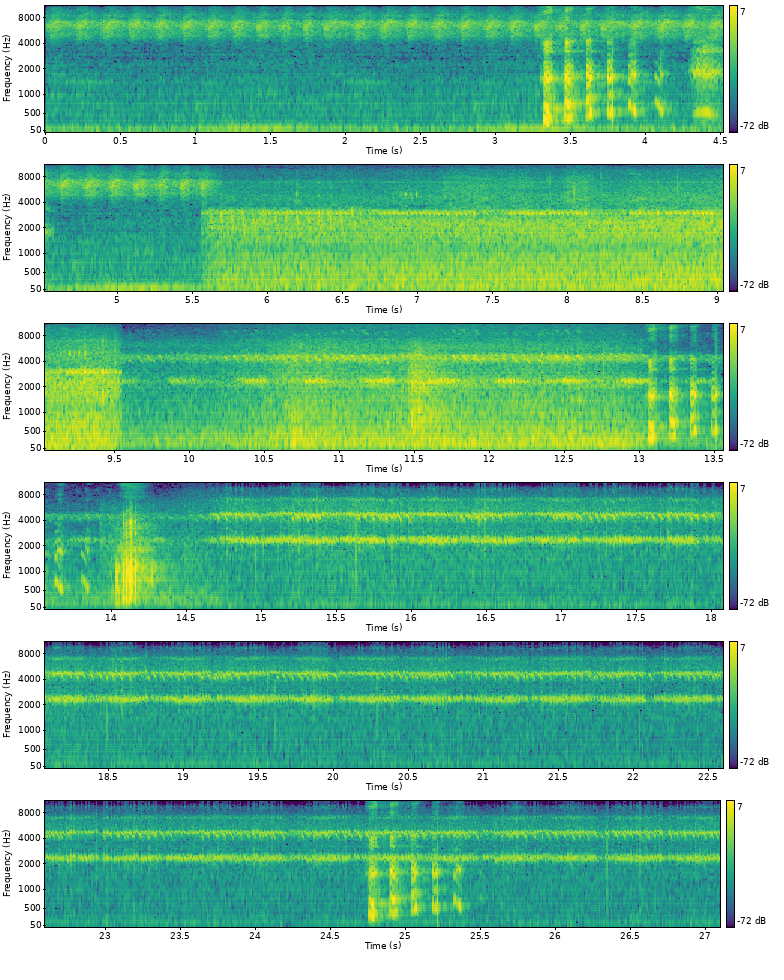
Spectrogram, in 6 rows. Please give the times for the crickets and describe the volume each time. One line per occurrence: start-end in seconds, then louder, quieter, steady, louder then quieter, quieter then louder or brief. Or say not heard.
0.0-27.0 louder then quieter.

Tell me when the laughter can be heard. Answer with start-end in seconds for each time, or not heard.
3.3-4.5, 13.1-14.2, 24.7-25.4.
